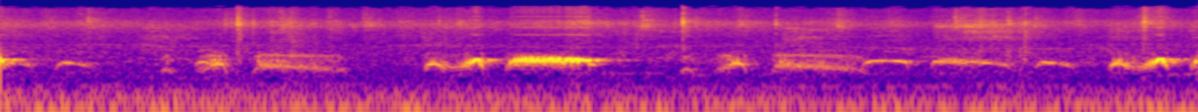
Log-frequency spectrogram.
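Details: Large, tame spotted dove from a bird farm in Vân Hòa commune, Ba Vì, Vietnam, giving a run of hoarse, mid-pitched cooing phrases with short breaks. Each phrase has a brief stress near its end. Faint room noise is heard underneath.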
